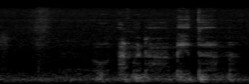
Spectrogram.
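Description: Faint whispered speech close to a handheld microphone, starting about halfway in, over a low steady hum.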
